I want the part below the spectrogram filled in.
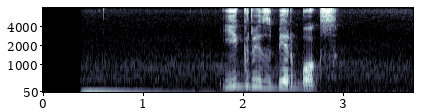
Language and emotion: Russian, neutral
